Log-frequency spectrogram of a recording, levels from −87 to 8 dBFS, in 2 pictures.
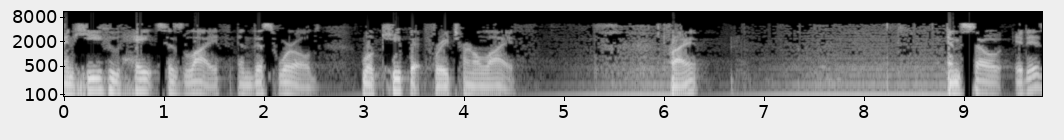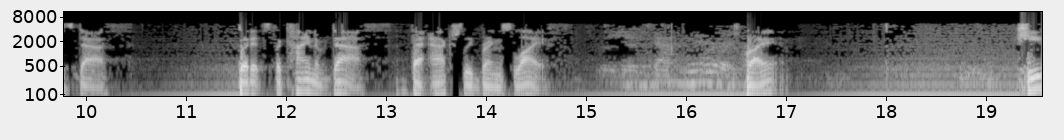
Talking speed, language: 100 wpm, English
